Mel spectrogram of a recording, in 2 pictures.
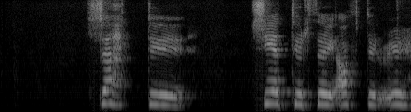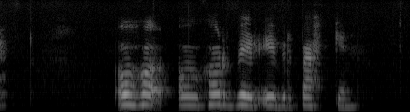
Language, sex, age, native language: Icelandic, male, 11, Icelandic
